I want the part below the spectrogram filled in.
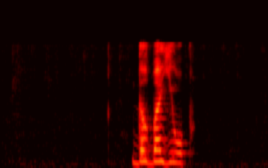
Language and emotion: Russian, angry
